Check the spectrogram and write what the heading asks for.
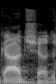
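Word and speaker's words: Godchaux: I'm out at Dolphins camp today and getting a chance to talk to Devon Godshow. Did I pronounce that correctly? – Yes, sir. Yes, you did.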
